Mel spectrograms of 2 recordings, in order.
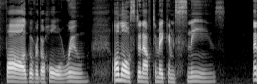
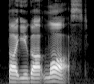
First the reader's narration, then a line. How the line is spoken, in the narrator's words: he drawls, a rumble carrying the weight of each word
